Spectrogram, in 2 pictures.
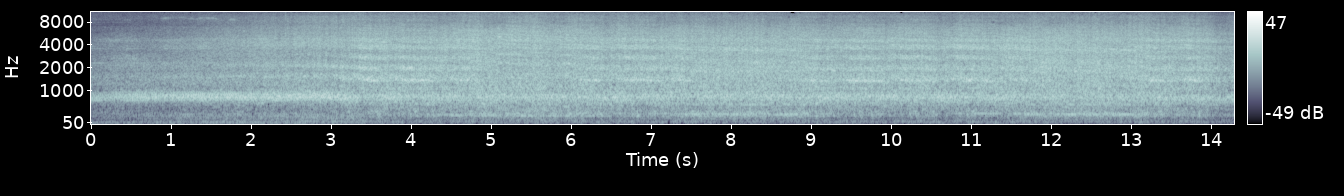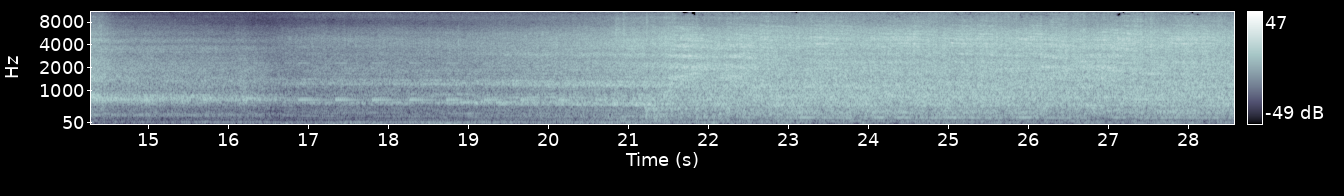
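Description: Electric train running at high speed: steady loud rail and running noise with a whine of several held tones. It eases off for a few seconds about halfway through, then builds up again.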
